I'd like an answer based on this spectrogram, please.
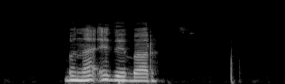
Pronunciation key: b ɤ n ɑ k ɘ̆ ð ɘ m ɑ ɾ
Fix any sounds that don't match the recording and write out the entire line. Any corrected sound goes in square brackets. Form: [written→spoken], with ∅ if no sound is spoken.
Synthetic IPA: b ɤ n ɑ [k→ʔ] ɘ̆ ð ɘ [m→b] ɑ ɾ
